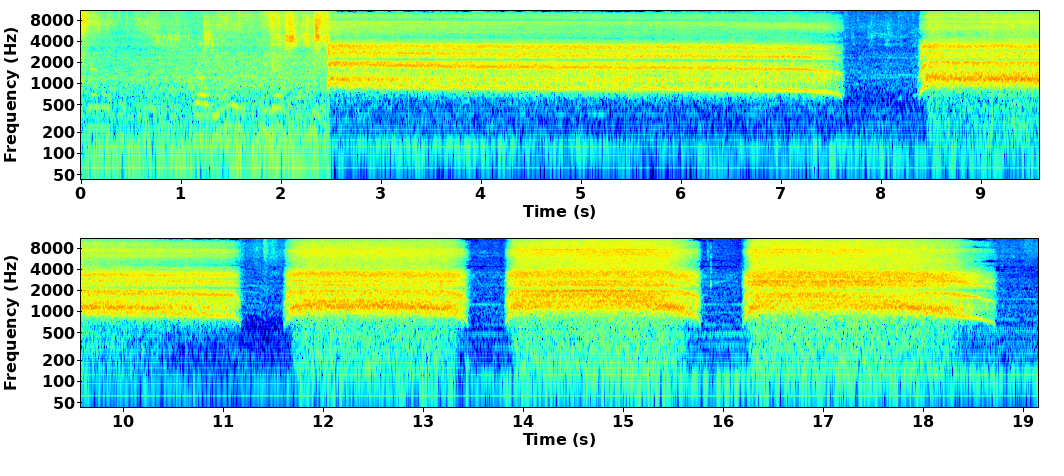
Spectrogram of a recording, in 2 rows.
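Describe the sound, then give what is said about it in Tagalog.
A death whistle is blown, producing harsh, piercing, scream-like shrieks. After a brief noisy opening come five long, loud blasts separated by short pauses. “2013, merong actual person na nag-attempt na hinipan niya yung death whistle. And grabe yung tunog na lumabas from it. Pakinggan na muna natin. So this is the death whistle.”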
